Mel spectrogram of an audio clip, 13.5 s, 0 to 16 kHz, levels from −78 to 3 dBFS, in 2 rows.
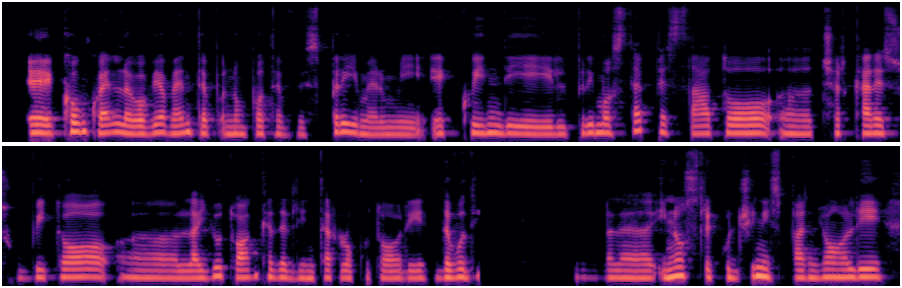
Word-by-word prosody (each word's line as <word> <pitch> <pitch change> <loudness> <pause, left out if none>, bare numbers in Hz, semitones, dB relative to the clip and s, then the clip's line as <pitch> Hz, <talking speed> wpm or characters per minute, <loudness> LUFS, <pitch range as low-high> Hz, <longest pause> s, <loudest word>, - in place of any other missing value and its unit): e 170 -1 +6
con 195 +2 +4
quelle, 170 -1 +3
ovviamente, 160 +2 +1
po 155 - -12
non 150 0 -2
potevo 150 -2 -5
esprimermi 140 -3 -2
e 155 +1 -5
quindi 160 -4 0
il 145 0 -3
primo 170 +3 0
step 205 +6 -4
è 180 - 0
stato, 165 0 +1
uhm, 150 -2 -3
cercare 160 0 +1
subito, 165 +1 -1
uhm, 150 -2 -3
l’aiuto 160 +4 +1
anche 165 +2 0
degli 155 -2 -2
interlocutori. 145 0 -3
Devo 155 +2 +2
di 155 - -8 1.0
l 150 -1 0
i 155 - -1
nostri 180 -2 +3
cugini 170 +3 +2
spagnoli 160 +2 +1
160 Hz, 135 wpm, -25 LUFS, 150-165 Hz, 1.0 s, e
